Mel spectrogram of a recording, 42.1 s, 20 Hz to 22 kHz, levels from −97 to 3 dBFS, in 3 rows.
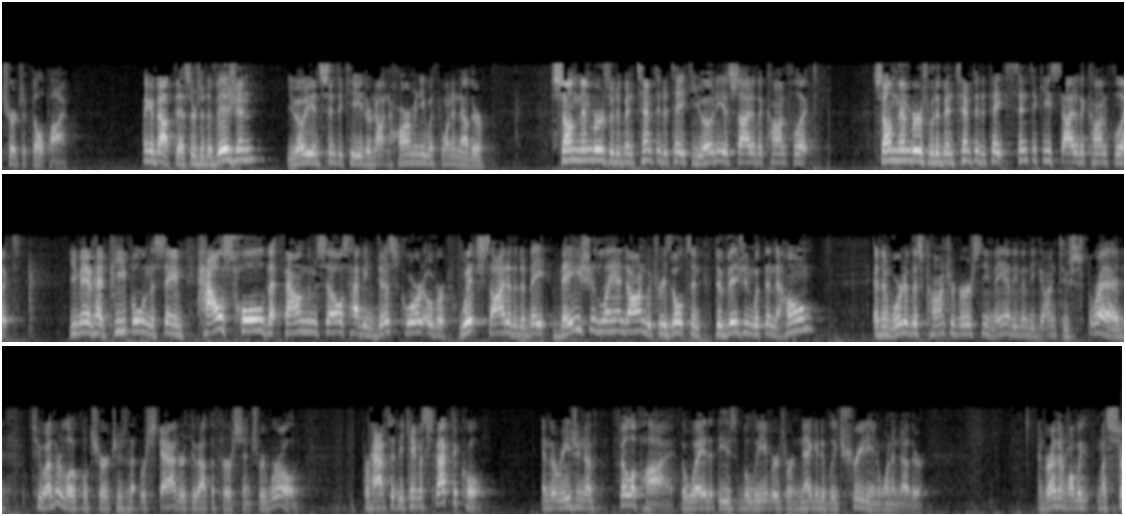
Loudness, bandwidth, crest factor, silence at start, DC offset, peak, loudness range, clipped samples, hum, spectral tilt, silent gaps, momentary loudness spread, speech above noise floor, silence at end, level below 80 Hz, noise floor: -29 LUFS; 5.8 kHz; 26 dB; 0 s; under 0.1%; -4 dBFS; 10 LU; under 0.1%; none; -8.5 dB/octave; none; 15 LU; 42 dB; 0 s; -68 dBFS; -70 dBFS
